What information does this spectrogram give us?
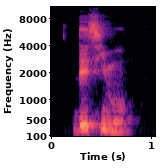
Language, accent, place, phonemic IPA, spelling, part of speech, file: French, France, Lyon, /de.si.mo/, 10o, adverb, LL-Q150 (fra)-10o.wav
- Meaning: 10th (abbreviation of decimo)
